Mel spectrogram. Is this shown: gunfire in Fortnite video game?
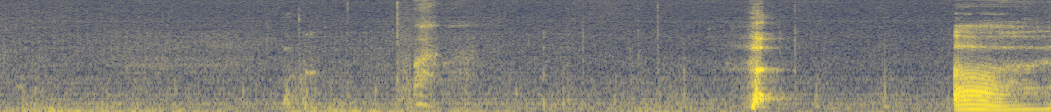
no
